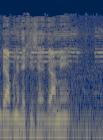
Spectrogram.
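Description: Speech: a man talking into a handheld microphone in an interview, with a short pause near the end.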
